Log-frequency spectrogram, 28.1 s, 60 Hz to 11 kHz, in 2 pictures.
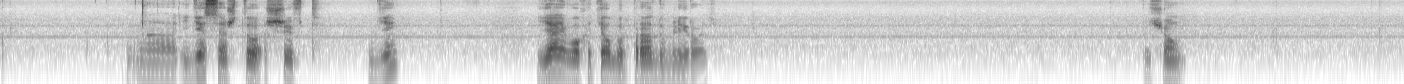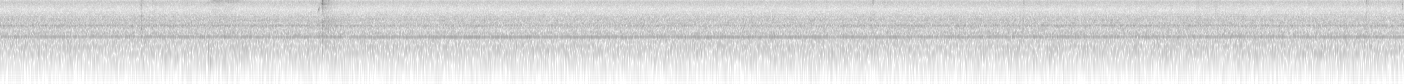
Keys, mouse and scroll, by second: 3.5 shift+d, 5.6 click, 9.0 click, 11.5-13.0 drag, 14.2 s, 16.0 click, 17.8 middle click, 19.7 middle click, 23.3 s, 25.1-26.5 drag.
